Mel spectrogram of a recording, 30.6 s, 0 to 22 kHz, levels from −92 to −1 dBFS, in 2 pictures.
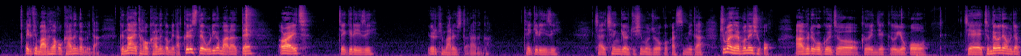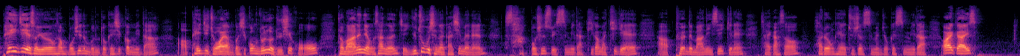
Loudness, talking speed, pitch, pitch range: -31 LUFS, 425 characters per minute, 110 Hz, 95-130 Hz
